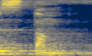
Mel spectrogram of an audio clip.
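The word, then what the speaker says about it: thumb: been under हिस mother तम फॉर फ years ही जज been he has been under he has been under हिज mother हिज mothers तम तम इधर बी जो है यह साइलेंट है याद रखिए तम फॉर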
